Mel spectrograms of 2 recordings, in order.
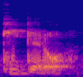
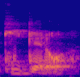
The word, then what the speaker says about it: Cicero: Classical Latin was always pronounced like a K. You can see now he's far from the camera. So it's Cicero, not Cicero.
